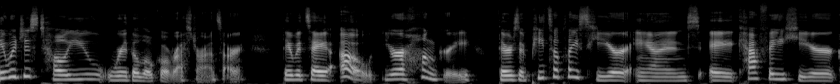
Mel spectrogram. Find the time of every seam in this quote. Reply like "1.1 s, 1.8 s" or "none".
6.3 s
